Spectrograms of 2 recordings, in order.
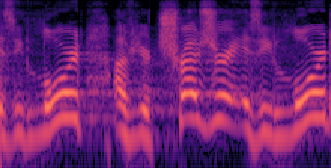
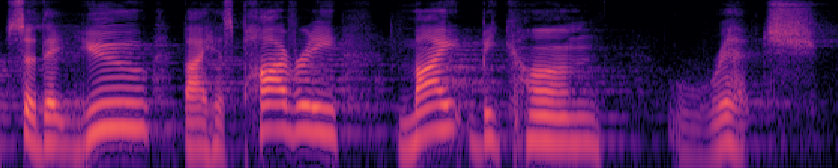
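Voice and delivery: slow, low, softening reading of the verse; solemn scripture reading; 6 semitones lower, 4 dB quieter, slower than usual. Acted. Pastor reading Scripture to the congregation, slow and hushed. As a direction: let each phrase of the verse sink in, slowly. Reads verse nine aloud.

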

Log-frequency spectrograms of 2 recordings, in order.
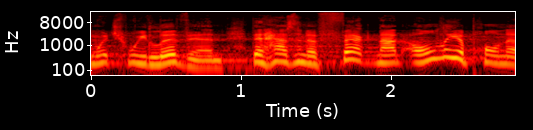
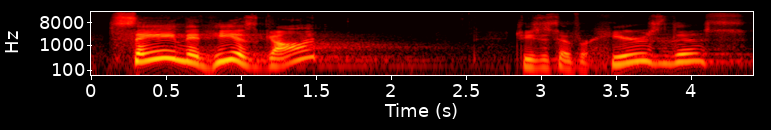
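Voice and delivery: ordinary talk

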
